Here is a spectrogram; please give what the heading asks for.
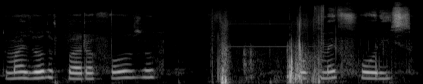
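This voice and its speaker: High-voiced woman with a cold. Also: little pitch movement, slow pace, warm tone, slight background noise. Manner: chatty, easily startled, often drops to a whisper. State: has a cold. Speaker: gaming channel host. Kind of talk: casual gameplay commentary.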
